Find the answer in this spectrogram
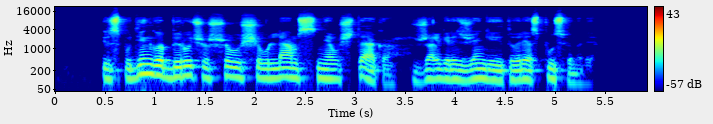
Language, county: Lithuanian, Vilnius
